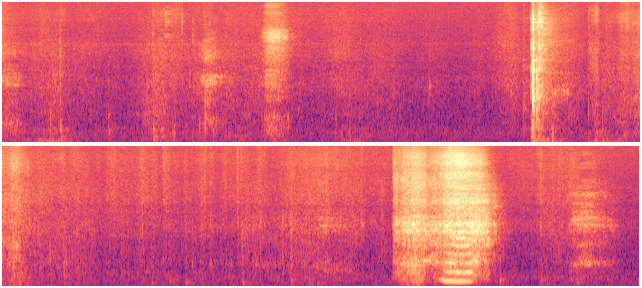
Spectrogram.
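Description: Quiet sniffles and nose blowing in a small room, with a sharp burst near the middle and a louder sustained blast toward the end.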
